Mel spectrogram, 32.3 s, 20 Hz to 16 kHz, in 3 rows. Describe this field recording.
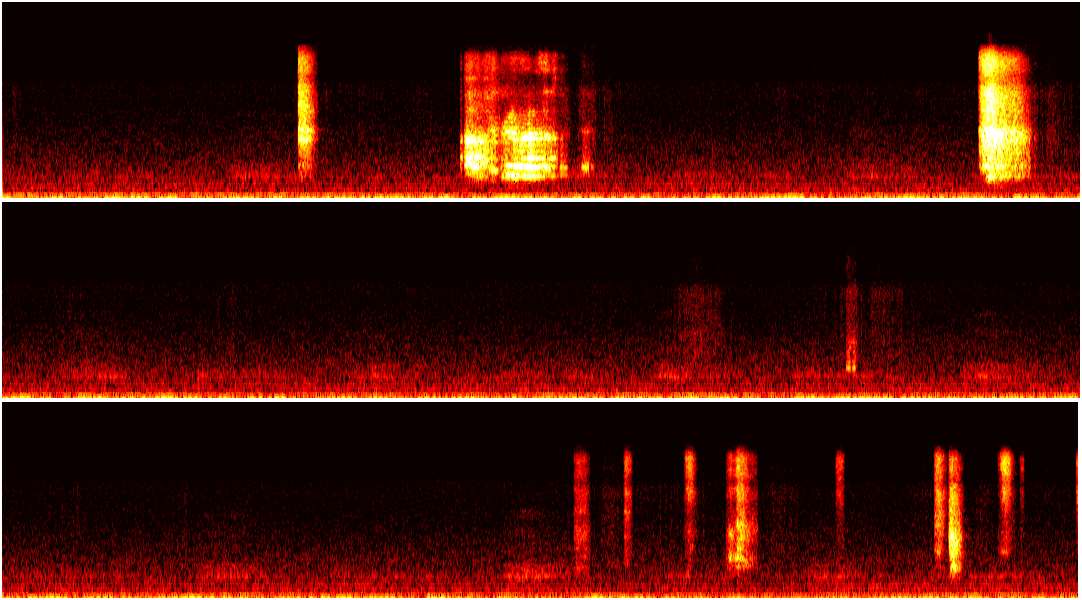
it's a recording of a phone call. My friend had to put away his phone but he didn't disconnect the call so I turned on the loud speaker on my phone and placed the recorder next to it. You can hear distorted conversations and noises form the reception desk at the Grand Theater in Poznan. There is speaker installed in the reception room and a microphone on the other side of a glass window. It's used to talk to the receptionist and it picks up all the sounds from the staircase, back entrance. You can hear sounds from this speaker as well. You will also notice the whole recording is choppy due to nosie gate effect commonly used by cell phone operators in order to remove background noise from the person who isn't talking. (sony d50)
